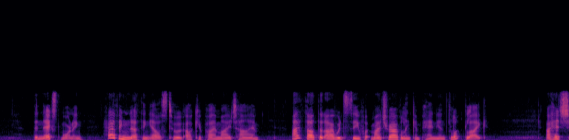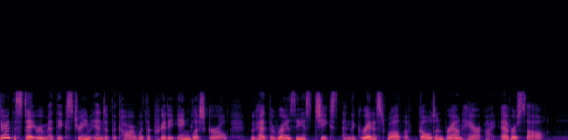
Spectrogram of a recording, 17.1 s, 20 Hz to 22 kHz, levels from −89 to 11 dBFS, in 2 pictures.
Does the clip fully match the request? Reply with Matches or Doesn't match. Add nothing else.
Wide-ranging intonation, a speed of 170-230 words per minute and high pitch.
Matches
